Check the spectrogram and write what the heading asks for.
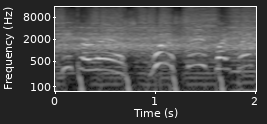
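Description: Electronic dance music with a steady beat of about two kicks a second over deep bass, with short gliding voice-like pitched sounds laid over it.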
